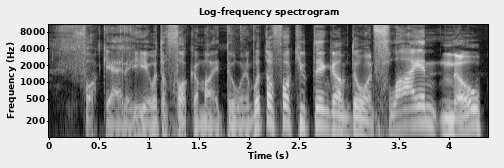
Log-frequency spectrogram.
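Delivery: hammed-up indignant New York penguin; thick New York accent. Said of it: "a thick New York accent".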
